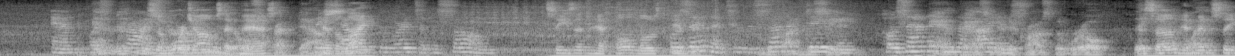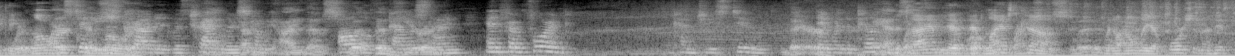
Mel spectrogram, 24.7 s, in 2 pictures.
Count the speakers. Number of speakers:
3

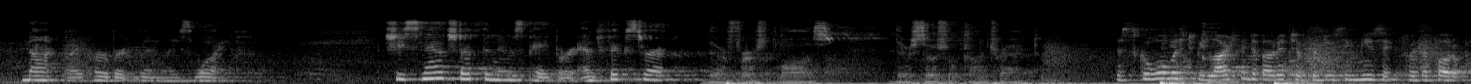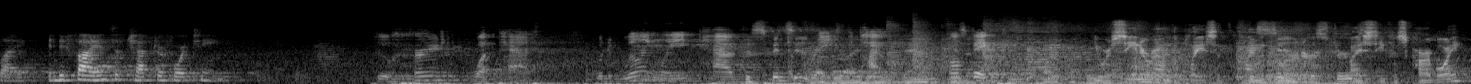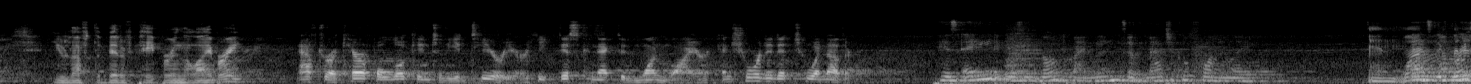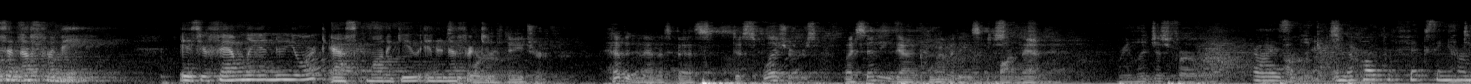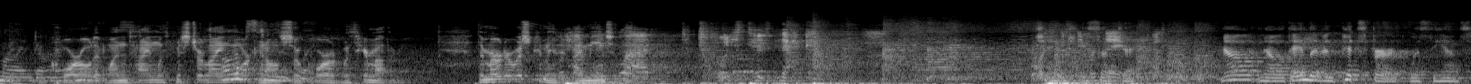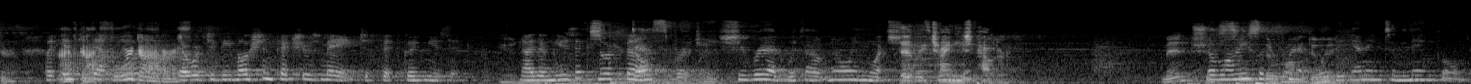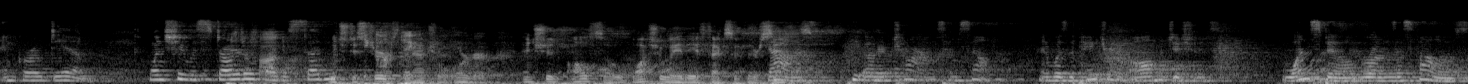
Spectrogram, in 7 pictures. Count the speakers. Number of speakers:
9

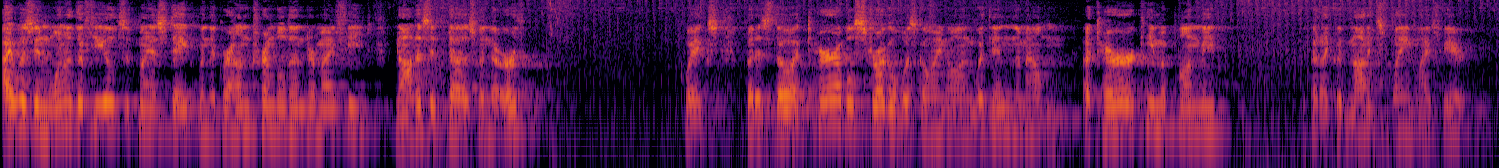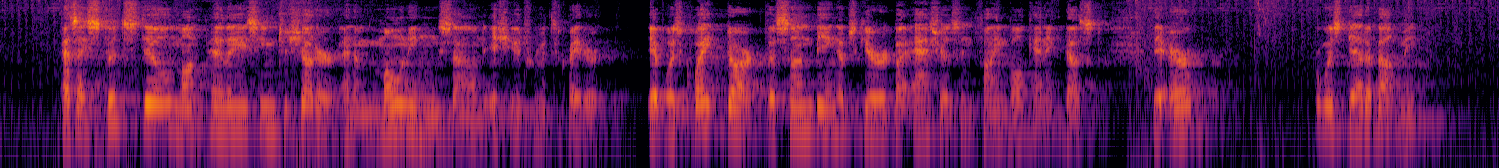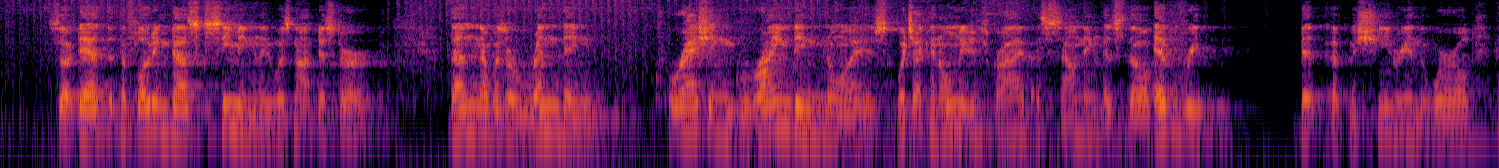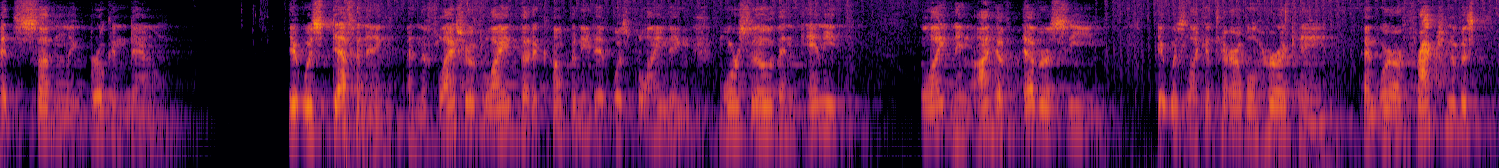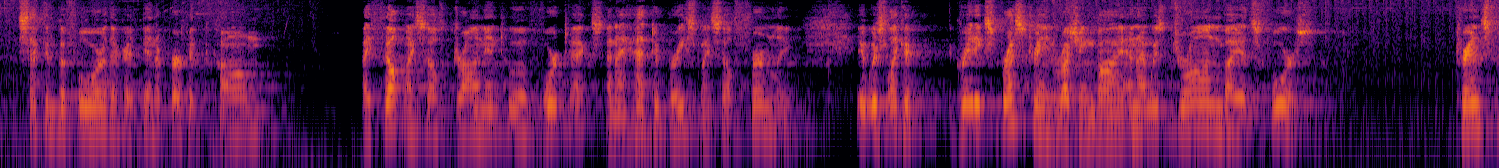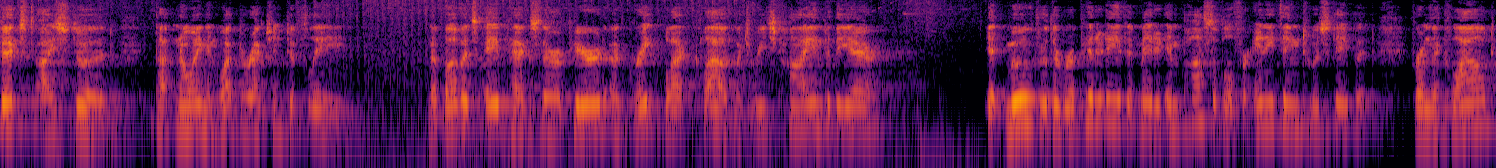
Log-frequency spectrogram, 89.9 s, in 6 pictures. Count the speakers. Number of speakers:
1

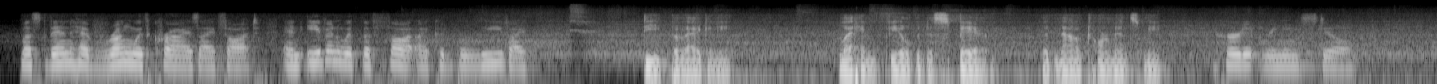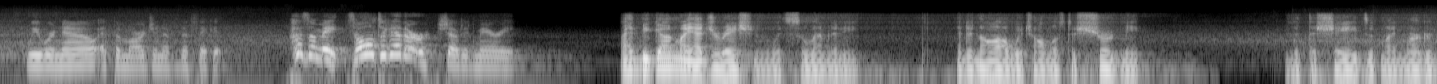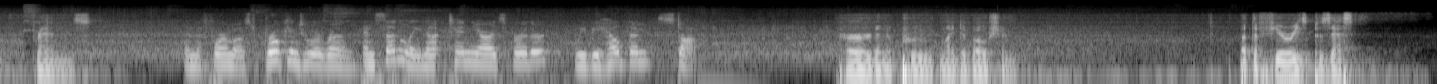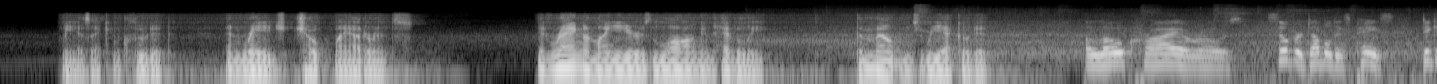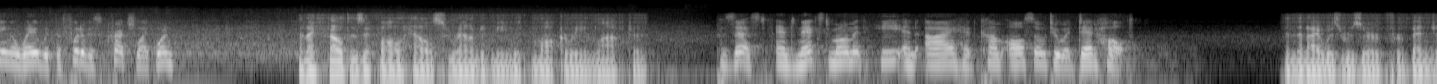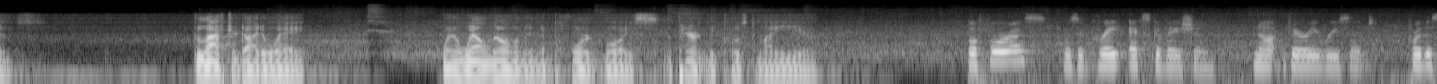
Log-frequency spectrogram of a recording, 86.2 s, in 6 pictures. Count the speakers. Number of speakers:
2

